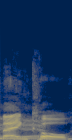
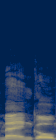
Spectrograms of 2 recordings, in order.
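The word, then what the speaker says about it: まんこ: manko, not mango, manko.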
